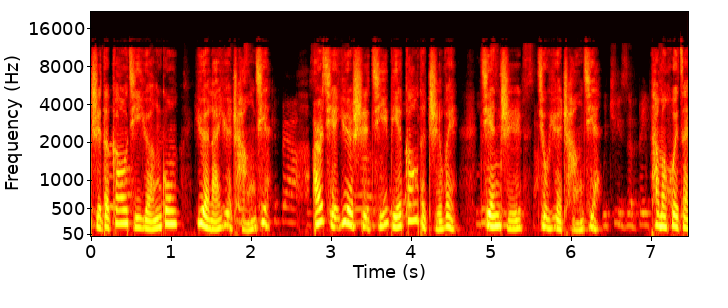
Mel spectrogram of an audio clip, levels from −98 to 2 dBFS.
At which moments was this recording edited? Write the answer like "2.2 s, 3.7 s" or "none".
none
